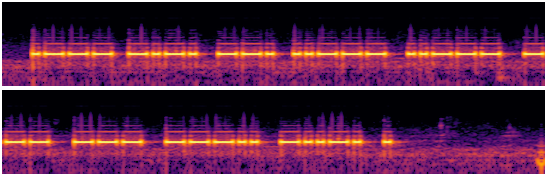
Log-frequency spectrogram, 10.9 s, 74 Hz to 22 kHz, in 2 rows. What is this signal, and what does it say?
Morse code, heard as a keyed tone, about 20 wpm, 660 Hz. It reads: JCG 22OO8/E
